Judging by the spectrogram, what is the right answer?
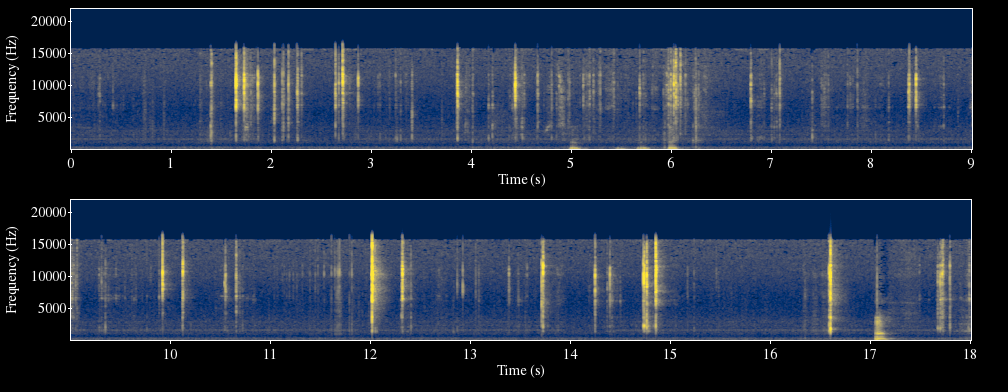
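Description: A thick steel pick clicking and scraping inside the keyway of an old warded padlock, in scattered, irregular ticks. The pick is being pressed against the padlock's fixed inner elements to try to turn the mechanism open without a key.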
